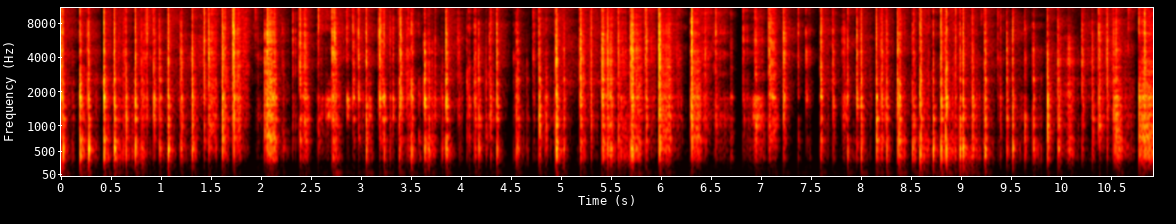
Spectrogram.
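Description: Fingertips and nails tap rapidly on the top of a grey plastic Nintendo mini game console, a hollow box. The result is a dense stream of short, dry, hollow clicks with a woody tone around 535 Hz and bright tips, each dying away almost at once.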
